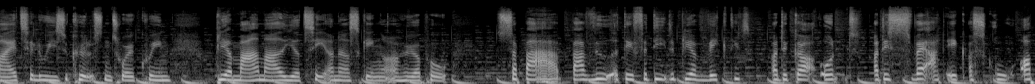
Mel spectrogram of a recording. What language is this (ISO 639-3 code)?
dan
